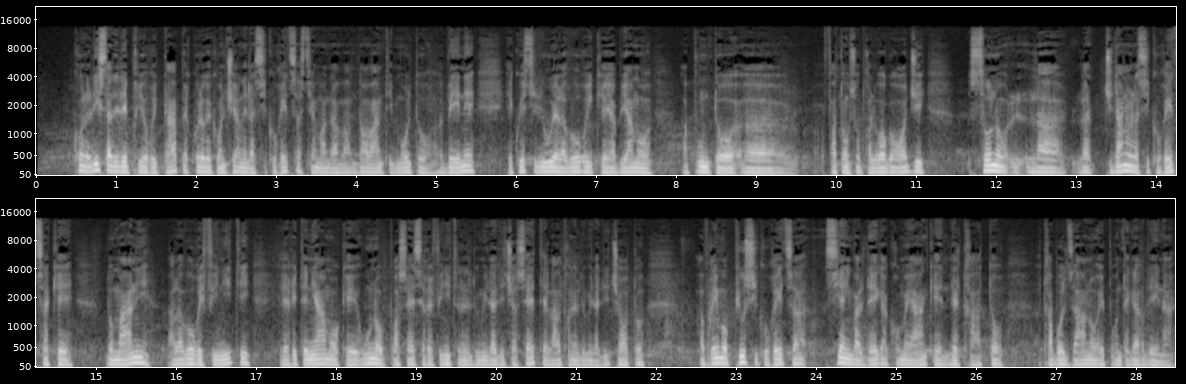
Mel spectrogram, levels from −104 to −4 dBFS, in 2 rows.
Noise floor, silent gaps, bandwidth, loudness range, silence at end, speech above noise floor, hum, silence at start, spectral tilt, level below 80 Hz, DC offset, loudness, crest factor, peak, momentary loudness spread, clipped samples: -49 dBFS; none; 13.5 kHz; 3 LU; 0 s; 24 dB; none; 0.45 s; -7 dB/octave; -52 dBFS; under 0.1%; -26 LUFS; 18 dB; -8 dBFS; 10 LU; under 0.1%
